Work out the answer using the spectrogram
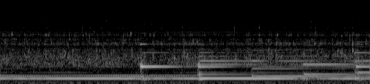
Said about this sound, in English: And you hear the water off in the distance. It's getting closer and closer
